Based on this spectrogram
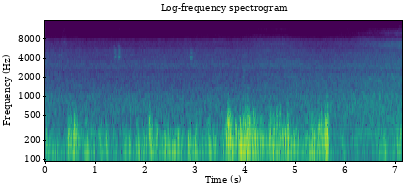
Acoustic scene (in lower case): street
